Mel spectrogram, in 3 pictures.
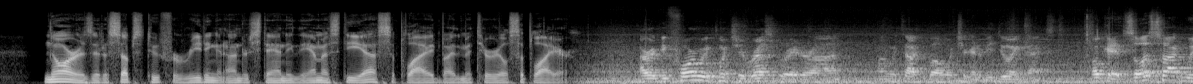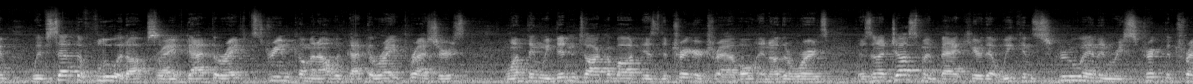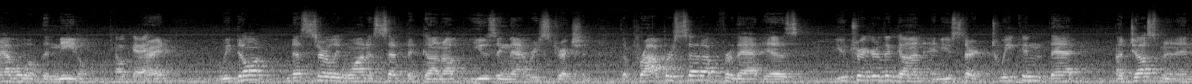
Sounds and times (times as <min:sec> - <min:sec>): Speech: 0:00.5 - 0:05.8, 0:06.4 - 0:35.7.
